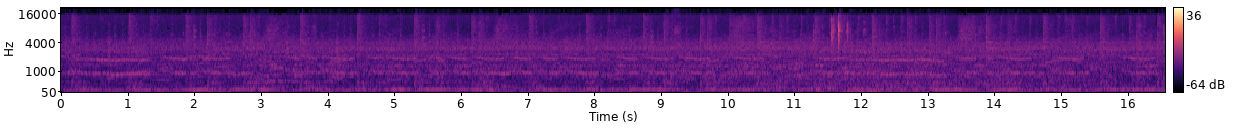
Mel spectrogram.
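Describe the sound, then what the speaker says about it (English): Tyres screech in a racing video game on PS2, with long, drawn-out squealing tones over a continuous engine drone and game music. A brief sharp burst comes near the end. "Some of the screechy tyres."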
